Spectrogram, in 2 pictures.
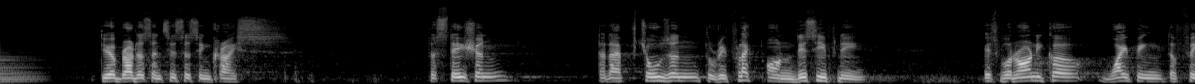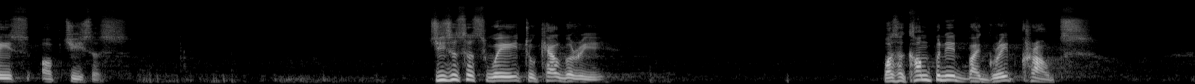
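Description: A middle-aged man speaks calmly and slowly into a microphone, with pauses.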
